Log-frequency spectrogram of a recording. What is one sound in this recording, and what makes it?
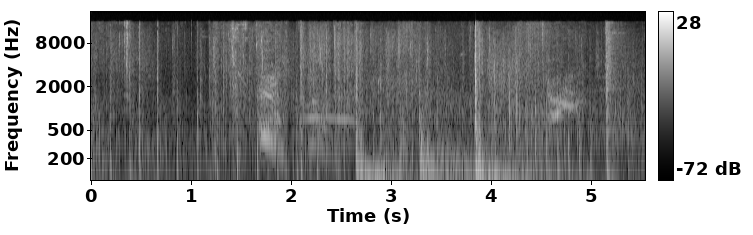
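Footsteps thud on dirt and wooden boards.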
